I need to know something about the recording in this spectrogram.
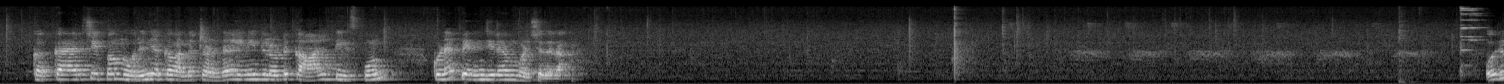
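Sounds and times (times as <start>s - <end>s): clam meat sizzling in a pan: 0.0s - 15.0s
faint repeated high note: 14.6s - 14.9s.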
